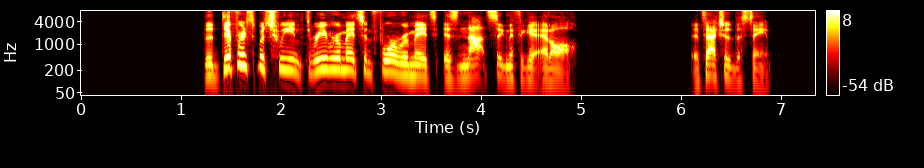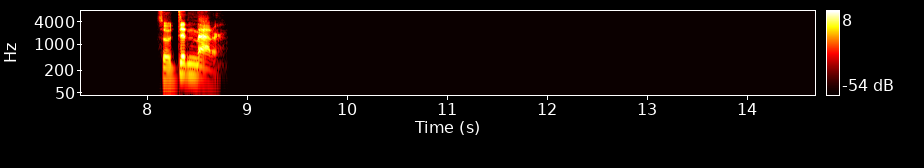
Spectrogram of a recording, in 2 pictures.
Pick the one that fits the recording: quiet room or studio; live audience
live audience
